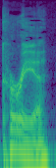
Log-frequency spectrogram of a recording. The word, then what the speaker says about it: Correia: It's Larry Correia, uh, C O R R E I A, but it's pronounced Korea,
